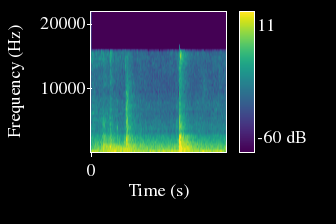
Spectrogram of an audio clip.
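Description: Air-resistance rowing machine in use: its sliding seat and handle moving, with a steady whirr from the fan flywheel. There is a light click about half a second in and a sharp clack about a second and a third in as the rower gets off the machine.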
